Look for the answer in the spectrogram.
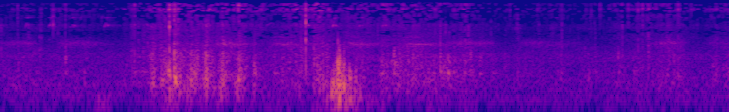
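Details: Rooks visiting a park as winter approaches, giving a few harsh, hoarse caws, the loudest near the middle, over steady background hiss and faint distant noise.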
